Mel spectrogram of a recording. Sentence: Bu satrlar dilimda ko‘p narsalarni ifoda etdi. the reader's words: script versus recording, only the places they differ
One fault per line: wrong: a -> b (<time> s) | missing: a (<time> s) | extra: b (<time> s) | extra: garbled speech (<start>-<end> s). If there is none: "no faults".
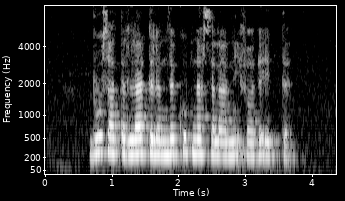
no faults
